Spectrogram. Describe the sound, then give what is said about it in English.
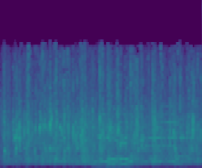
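Steady applause from an audience welcoming a pastor, a dense wash of many hands clapping at even loudness for about three seconds, with a brief high whistle or cheer rising through the middle. “And I want you to give a big hand clap to one of the biggest, not biggest, one of the best pastors in all of America,”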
